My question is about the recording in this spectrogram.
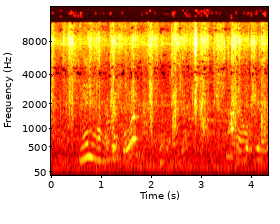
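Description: Several people's voices talking in a crowd, with a laugh about half a second in and scattered short clicks.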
